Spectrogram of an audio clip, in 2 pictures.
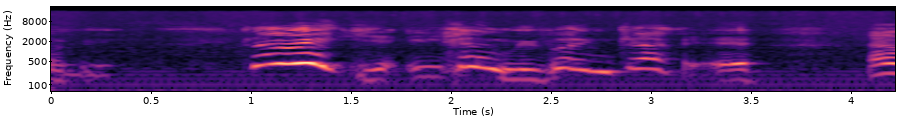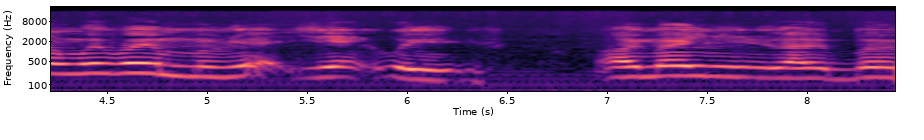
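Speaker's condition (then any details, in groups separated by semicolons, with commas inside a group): Cerebral palsy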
